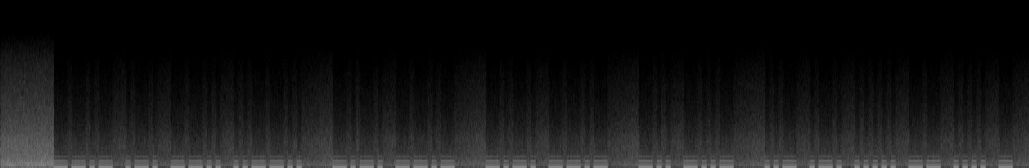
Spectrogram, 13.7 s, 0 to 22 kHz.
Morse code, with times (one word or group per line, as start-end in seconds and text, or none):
0.7-4.0 QRZ?
4.4-6.1 CQ
6.5-8.1 CQ
8.5-9.8 DX
10.2-13.5 UR5MHT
